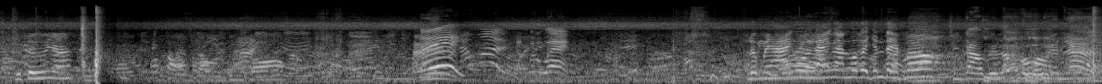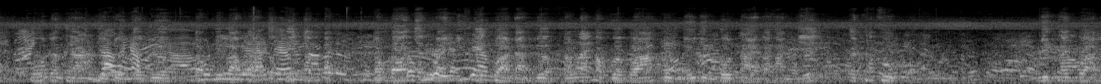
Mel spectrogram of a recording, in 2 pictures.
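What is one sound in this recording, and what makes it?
A crowd of young people chatter and call out around the listener.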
